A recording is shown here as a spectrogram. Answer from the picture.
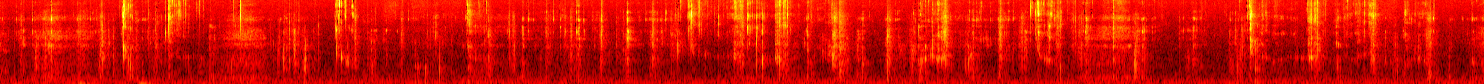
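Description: Close-miked chewing of juicy manti (steamed meat dumplings): irregular soft mouth clicks and smacks.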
